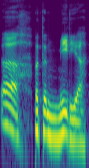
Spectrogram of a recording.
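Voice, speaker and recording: A man's voice: fairly low pitch, expressive, slow pace, fairly bright tone. A man playing a needy, possessive supervillain in a roleplay audio drama, melodramatic and prone to giggles and stammers. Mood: bitter self-pity. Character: male yandere supervillain, theatrical, needy, possessive, self-pitying, lovestruck.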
